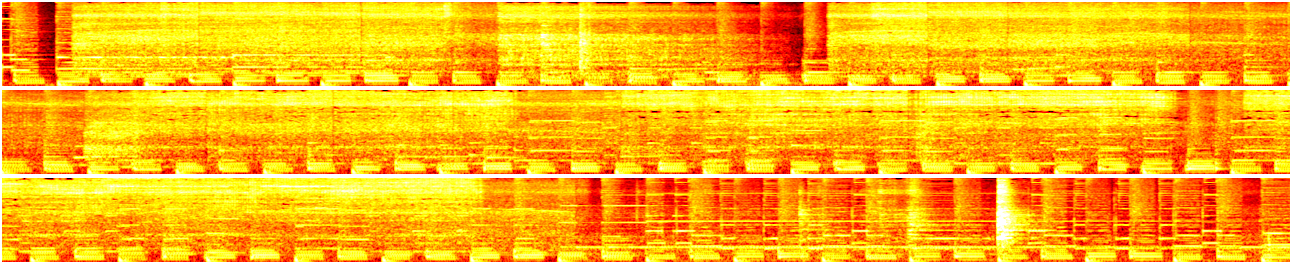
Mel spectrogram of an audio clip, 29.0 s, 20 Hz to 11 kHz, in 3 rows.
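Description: Metal chop saw cutting square steel tubing, a continuous grinding hiss with brief breaks about 6 and 18 seconds in, stopping about 23 seconds in, under background music with a steady beat. A single sharp click sounds near the end.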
